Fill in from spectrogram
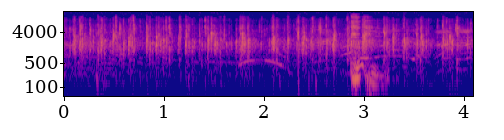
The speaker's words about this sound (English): Clap your hands and begin to praise God.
